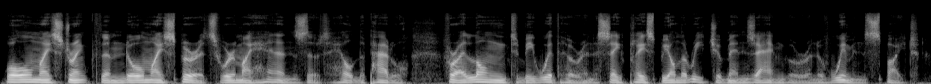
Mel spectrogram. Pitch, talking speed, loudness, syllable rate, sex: 90 Hz, 225 wpm, -19 LUFS, 5.1 syllables/s, male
